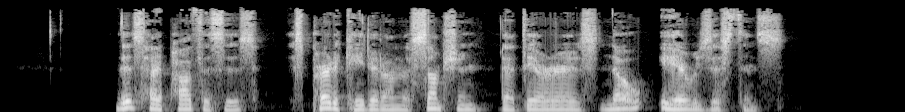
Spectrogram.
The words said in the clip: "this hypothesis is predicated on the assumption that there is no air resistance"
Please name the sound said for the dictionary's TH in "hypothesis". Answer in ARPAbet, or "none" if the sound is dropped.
TH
